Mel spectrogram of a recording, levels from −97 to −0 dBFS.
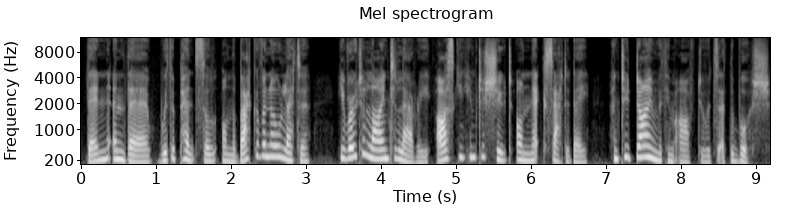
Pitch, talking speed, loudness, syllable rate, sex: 205 Hz, 230 wpm, -20 LUFS, 5.5 syllables/s, female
